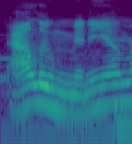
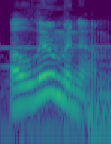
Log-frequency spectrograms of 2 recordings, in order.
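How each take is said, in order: First: The word is said with an extra syllable, -nium. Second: The word is said with four syllables, ending -num. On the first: This is how some other people say it. The speaker calls it wrong. "some people say, like, aluminium or something like that" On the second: This is the only pronunciation the speaker has heard. The speaker calls it right. "I've only ever heard one pronunciation. It was aluminum"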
